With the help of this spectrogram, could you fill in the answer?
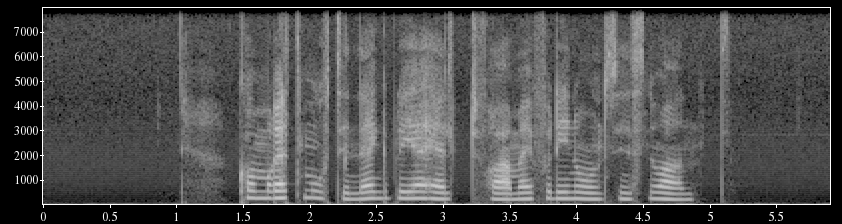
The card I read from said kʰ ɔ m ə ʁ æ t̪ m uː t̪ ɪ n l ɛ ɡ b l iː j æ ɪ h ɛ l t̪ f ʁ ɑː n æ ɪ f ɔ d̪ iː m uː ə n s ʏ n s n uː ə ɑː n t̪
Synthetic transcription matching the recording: kʰ ɔ m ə ʁ ɛ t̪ m uː t̪ ɪ n l ɛ ɡ b l iː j æ ɪ h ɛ l t̪ f ʁ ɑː m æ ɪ f ɔ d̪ iː n uː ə n s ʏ n s n uː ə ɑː n t̪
